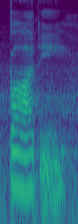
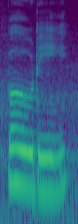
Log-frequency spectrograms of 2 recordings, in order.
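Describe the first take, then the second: First: The first syllable has a short O vowel. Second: The first syllable has a long O vowel. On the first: The speaker calls it right. "The correct way to pronounce it" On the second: The speaker calls it wrong. "with a long t- southern O"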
